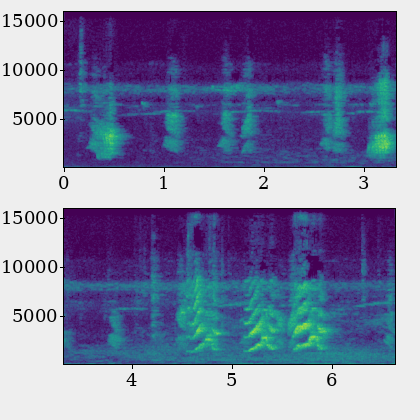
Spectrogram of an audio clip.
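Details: Two Asian pied starlings: scattered short squeaky chirps and two louder harsh notes, then a fast run of three raspy chevron calls toward the end over a rising low rumble.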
